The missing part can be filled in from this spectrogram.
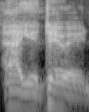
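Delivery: low, slow radio boss voice.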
